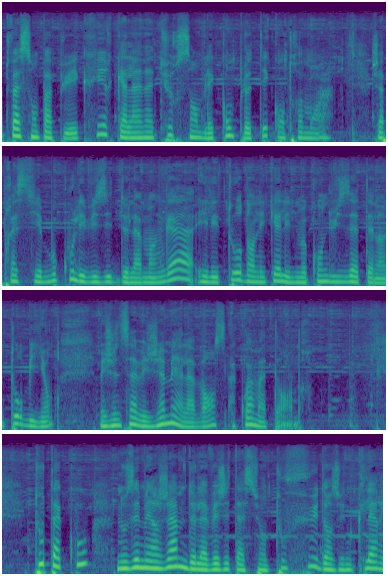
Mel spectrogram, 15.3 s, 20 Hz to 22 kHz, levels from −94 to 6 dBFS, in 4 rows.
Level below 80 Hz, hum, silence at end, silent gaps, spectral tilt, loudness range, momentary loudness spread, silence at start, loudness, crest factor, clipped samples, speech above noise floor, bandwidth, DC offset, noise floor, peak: -36 dBFS; none; 0 s; none; -5.5 dB/octave; 5 LU; 13 LU; 0 s; -26 LUFS; 20 dB; under 0.1%; 22 dB; 16 kHz; under 0.1%; -47 dBFS; -6 dBFS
